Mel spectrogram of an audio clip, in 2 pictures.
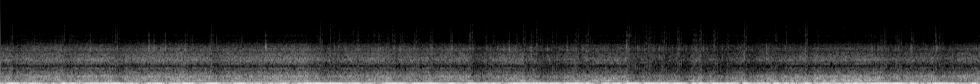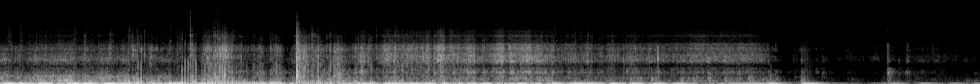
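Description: Unpowered gravity sidecar soapbox rolling fast downhill on tarmac: a steady rumble of its wheels on the road with wind buffeting the microphone and a constant rattle of the bodywork, and a couple of harder knocks about twelve seconds in. Near the end it runs off onto grass and the noise drops away quickly to a soft rustle.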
